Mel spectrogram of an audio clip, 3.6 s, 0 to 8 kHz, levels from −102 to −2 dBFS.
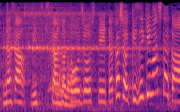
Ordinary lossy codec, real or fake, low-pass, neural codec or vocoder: none; real; 7.2 kHz; none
